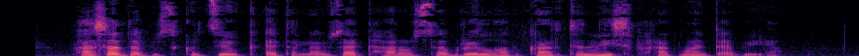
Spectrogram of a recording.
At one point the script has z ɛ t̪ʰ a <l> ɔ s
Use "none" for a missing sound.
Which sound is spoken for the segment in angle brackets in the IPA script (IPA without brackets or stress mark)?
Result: ɾ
